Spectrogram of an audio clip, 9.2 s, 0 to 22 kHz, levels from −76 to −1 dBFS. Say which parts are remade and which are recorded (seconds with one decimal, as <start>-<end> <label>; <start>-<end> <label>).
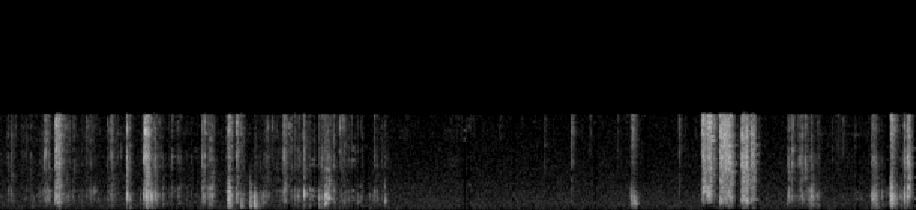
0.0-9.2 recorded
